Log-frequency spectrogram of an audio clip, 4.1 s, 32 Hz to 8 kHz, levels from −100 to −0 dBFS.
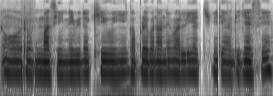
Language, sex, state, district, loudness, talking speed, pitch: Hindi, male, Bihar, East Champaran, -20 LUFS, 175 wpm, 120 Hz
